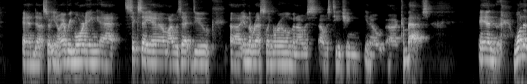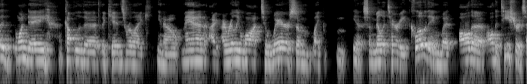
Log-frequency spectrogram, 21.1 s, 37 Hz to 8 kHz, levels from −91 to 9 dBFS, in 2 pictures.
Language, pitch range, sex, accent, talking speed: English, 140-170 Hz, male, American, 185 wpm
